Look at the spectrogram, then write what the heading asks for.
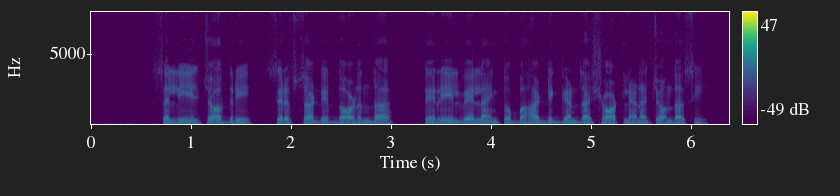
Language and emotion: Punjabi, neutral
